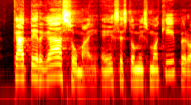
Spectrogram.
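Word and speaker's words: κατεργάζομαι: español se traduce como ocupados en griego se pronuncia catergazo Mai es esto mismo aquí pero aquí está transliterado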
